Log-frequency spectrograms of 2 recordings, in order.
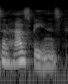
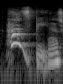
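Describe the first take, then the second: First: Said in the usual way. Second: Has-beens? with a rising, louder disbelieving tune; a puzzled rising Has-beens?; incredulous cry. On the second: A narrator's reading. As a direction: repeat it in disbelief. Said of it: "cried Violet Beauregarde".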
